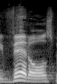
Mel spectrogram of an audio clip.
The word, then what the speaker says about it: victuals: That's actually the correct pronunciation of the word victuals, which just has to do with food.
